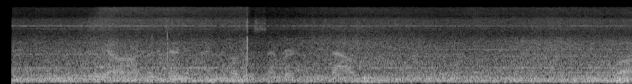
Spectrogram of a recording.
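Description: Steady engine rumble of the Staten Island Ferry under way, with other passengers talking in the background and a single click about two and a half seconds in.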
